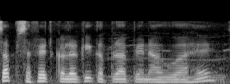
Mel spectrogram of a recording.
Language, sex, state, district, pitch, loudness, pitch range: Hindi, male, Arunachal Pradesh, Longding, 125 Hz, -17 LUFS, 115-150 Hz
